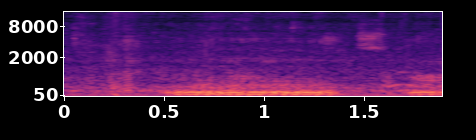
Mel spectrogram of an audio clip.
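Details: Dog giving a soft, steady low growl at his squeaky toy pig, a continuous rumble lasting about a second, then resuming briefly.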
